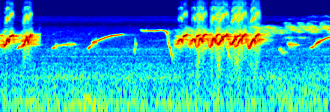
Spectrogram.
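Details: Java sparrow trapping lure: a few high chips, then slow thin whistles that rise or glide downward, followed by a dense chattering burst of chirps and more rising whistles.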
